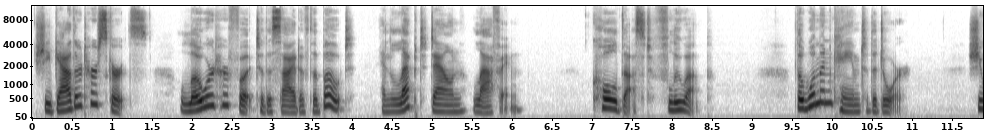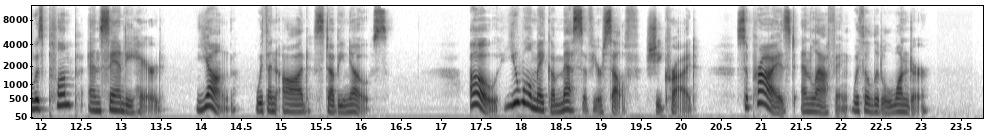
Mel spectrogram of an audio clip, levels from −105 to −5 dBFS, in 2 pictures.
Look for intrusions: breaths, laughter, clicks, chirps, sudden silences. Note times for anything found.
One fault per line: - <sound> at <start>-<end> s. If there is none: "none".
none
